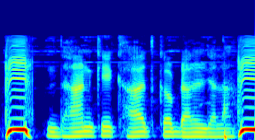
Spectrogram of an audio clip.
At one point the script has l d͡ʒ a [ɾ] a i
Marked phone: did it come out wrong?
yes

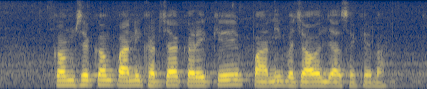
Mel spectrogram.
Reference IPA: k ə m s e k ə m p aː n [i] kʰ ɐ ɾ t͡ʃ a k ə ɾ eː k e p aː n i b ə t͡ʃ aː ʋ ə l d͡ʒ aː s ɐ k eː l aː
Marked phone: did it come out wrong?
no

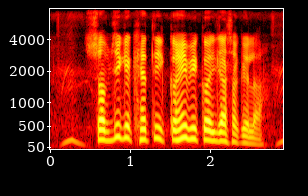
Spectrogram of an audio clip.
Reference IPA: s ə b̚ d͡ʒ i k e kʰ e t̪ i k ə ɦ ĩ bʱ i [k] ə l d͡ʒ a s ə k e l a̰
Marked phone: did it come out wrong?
no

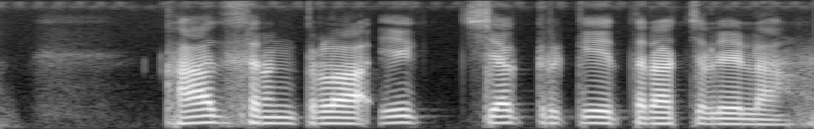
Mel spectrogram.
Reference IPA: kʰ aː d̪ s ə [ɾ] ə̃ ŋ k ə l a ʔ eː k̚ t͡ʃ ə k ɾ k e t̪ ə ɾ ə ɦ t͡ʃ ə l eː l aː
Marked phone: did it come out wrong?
no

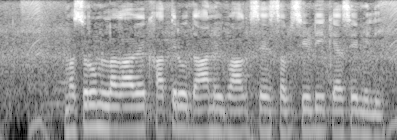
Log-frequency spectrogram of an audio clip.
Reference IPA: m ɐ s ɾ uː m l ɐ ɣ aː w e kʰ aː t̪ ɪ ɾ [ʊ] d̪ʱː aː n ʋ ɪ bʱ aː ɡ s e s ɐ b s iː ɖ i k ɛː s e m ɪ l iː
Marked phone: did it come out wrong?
no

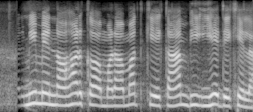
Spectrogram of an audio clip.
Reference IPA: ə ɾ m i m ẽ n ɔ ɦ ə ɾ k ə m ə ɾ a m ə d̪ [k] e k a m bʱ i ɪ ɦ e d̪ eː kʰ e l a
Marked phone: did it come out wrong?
no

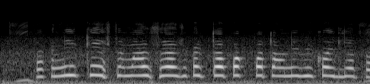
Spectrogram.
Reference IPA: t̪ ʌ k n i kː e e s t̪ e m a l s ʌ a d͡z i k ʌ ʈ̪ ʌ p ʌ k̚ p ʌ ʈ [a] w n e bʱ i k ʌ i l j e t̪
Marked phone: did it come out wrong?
no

